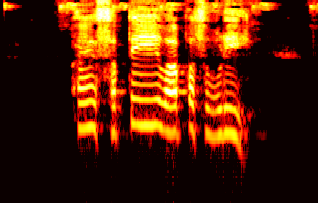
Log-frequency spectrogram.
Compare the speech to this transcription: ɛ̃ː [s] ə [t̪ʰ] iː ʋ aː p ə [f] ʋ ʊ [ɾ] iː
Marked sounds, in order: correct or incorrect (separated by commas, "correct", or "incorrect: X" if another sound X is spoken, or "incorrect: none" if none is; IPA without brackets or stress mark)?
correct, incorrect: t̪, incorrect: s, incorrect: ɽ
